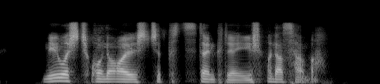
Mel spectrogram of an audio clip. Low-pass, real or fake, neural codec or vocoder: 7.2 kHz; fake; codec, 16 kHz, 0.5 kbps, FreqCodec, larger model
